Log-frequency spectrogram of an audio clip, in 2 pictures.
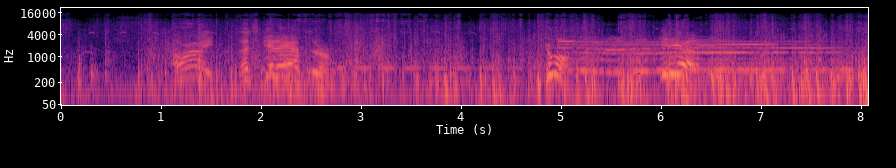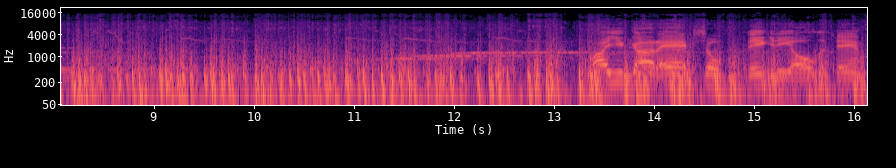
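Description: Horse hooves gallop over dirt ground.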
